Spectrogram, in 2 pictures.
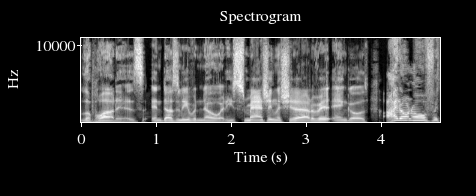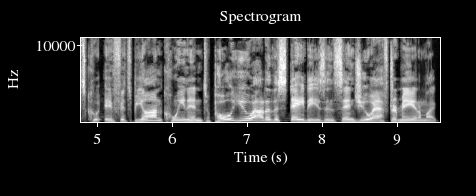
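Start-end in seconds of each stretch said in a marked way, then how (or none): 4.1-9.2 retold angry threat. Gangster to the man he is beating, retold angry threat. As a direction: imitate a man raging mid-beating, higher voice.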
